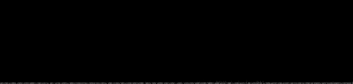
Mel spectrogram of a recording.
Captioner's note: bird chirping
